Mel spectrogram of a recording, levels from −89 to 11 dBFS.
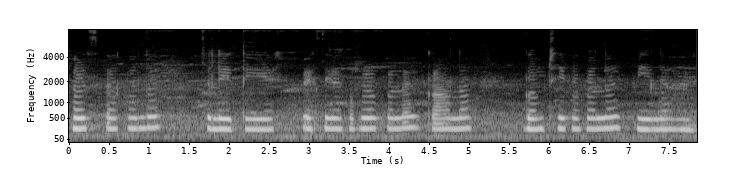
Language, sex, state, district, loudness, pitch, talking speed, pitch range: Hindi, female, Rajasthan, Bikaner, -15 LUFS, 250 Hz, 60 wpm, 245-255 Hz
